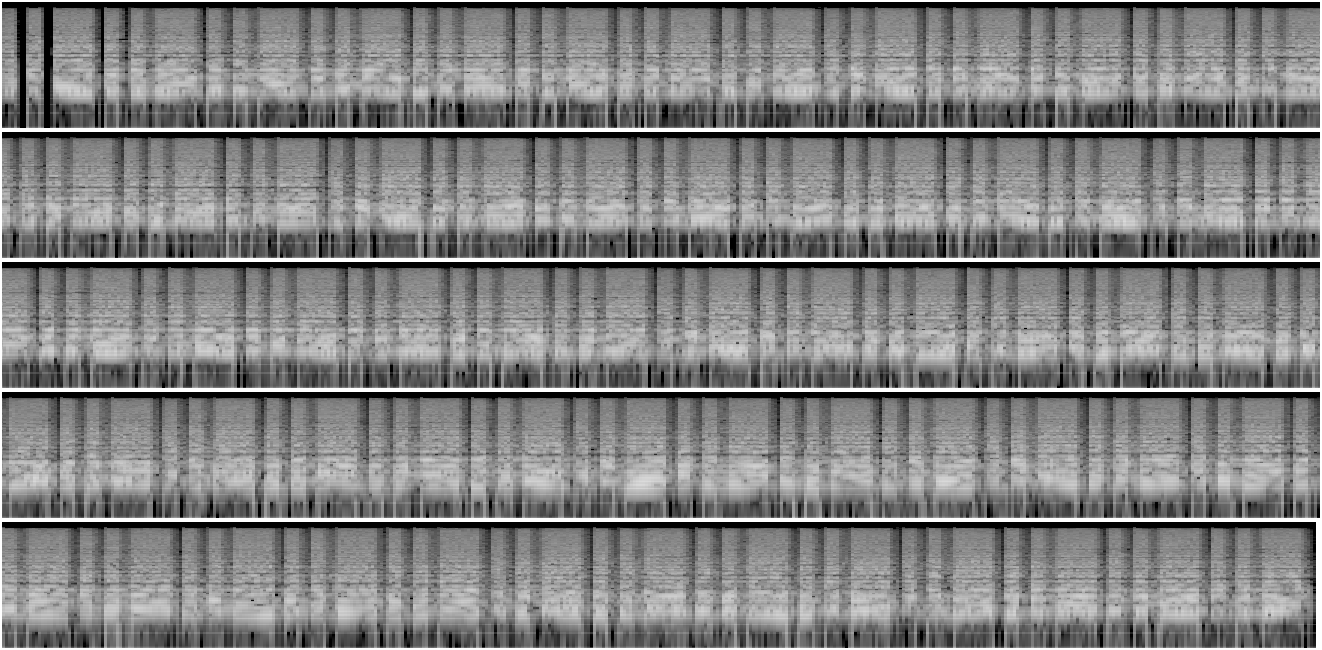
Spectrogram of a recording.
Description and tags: A dark feeling synth sequence
melody, phase, sequence, strings, synth, techno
